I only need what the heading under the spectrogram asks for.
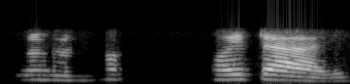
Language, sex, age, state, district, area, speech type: Bengali, female, 30-45, West Bengal, Murshidabad, rural, conversation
